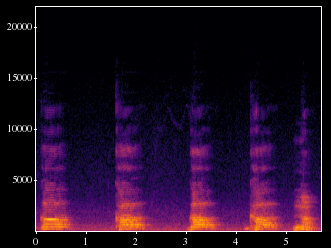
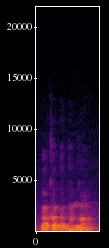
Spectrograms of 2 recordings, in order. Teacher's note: क, ख, ग, घ, ङ, ये 5 व्यंजन कंठ से बोले जा रहे हैं, इसलिए इनका स्थान कंठ है। और कंठ स्थान होने का इनको कंठ्य कहते हैं।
